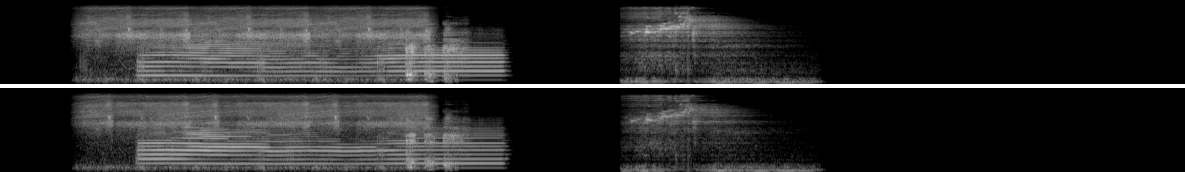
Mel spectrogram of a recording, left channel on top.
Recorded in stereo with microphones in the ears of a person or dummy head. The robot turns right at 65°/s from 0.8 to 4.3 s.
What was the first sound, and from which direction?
A trumpet, 55° right.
